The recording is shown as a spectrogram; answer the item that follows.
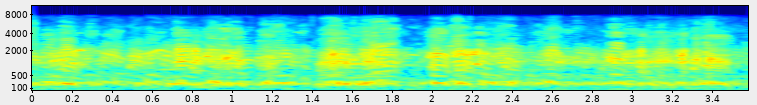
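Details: A flock of over 700 ducks and geese rushing out in the morning, loud overlapping nasal quacks and honks forming a continuous chorus.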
